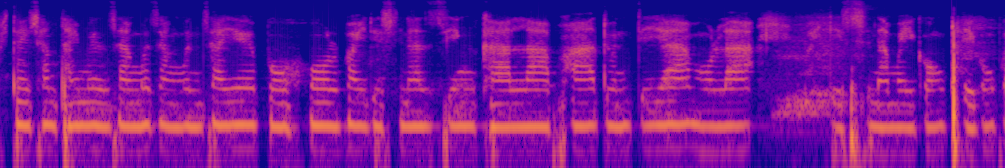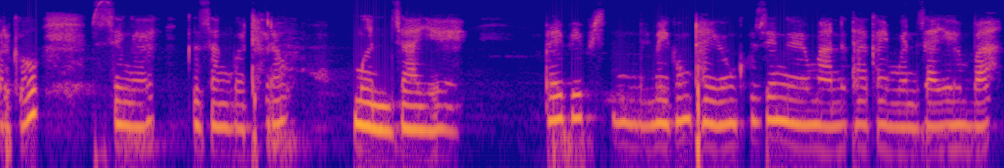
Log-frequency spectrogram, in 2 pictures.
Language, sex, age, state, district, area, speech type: Bodo, female, 45-60, Assam, Chirang, rural, spontaneous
